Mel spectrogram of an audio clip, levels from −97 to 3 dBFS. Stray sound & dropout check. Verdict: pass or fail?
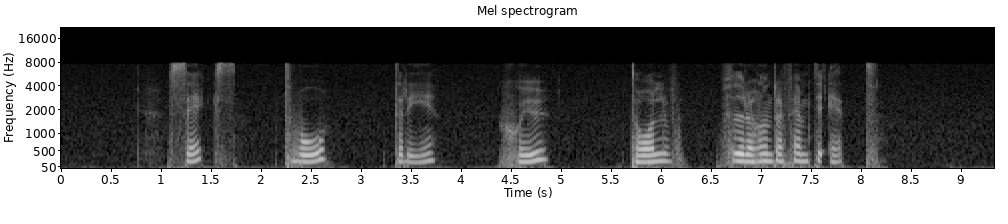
pass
